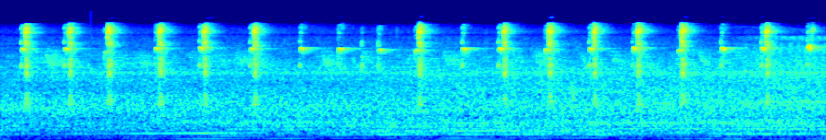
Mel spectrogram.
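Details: A young red squirrel in a backyard barks for unknown reasons in a steady series of sharp, high chips, about two every second.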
